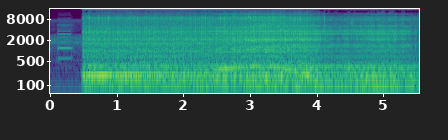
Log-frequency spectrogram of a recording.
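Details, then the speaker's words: Axial Gilamon 1/8 buggy with Hobbywing Fusion 8 brushless motor: harsh, rock-like grinding over a high whine. A pinion likely of the wrong cut for the Axial gears mismatched the spur gear without binding; fixed by refitting a 14-tooth pinion. "earlier you can hear that grinding and like there's rocks in there it was quite crazy um it didn't feel like it was bound up just the gears didn't seem to be lining quite correctly"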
